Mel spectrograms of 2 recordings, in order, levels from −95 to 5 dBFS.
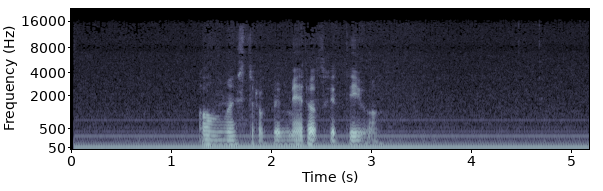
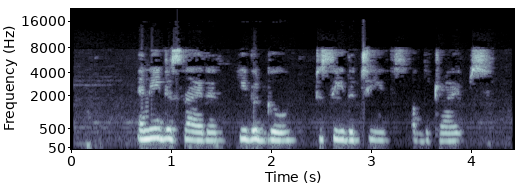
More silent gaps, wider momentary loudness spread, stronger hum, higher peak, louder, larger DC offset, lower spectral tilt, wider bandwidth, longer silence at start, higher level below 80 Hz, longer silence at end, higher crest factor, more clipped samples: neither; about the same, 15 LU vs 14 LU; first, 60 Hz at -35 dBFS vs none; second, -8 dBFS vs 0 dBFS; second, -31 LUFS vs -13 LUFS; neither; first, -6.5 dB/octave vs -3.5 dB/octave; first, 16 kHz vs 8.4 kHz; second, 0 s vs 0.15 s; first, -36 dBFS vs -52 dBFS; second, 0 s vs 0.25 s; first, 24 dB vs 14 dB; neither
